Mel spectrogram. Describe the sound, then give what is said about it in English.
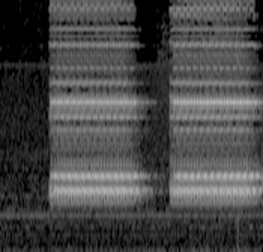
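Two telephone rings of a forwarded call placed with caller ID blocked. Each is a bright, steady electronic trill about a second long, separated by a short gap, over faint background hiss. “You hear that? Two rings. Two quick rings.”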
